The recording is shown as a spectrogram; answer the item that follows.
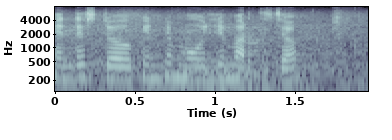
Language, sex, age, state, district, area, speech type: Malayalam, female, 60+, Kerala, Idukki, rural, read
